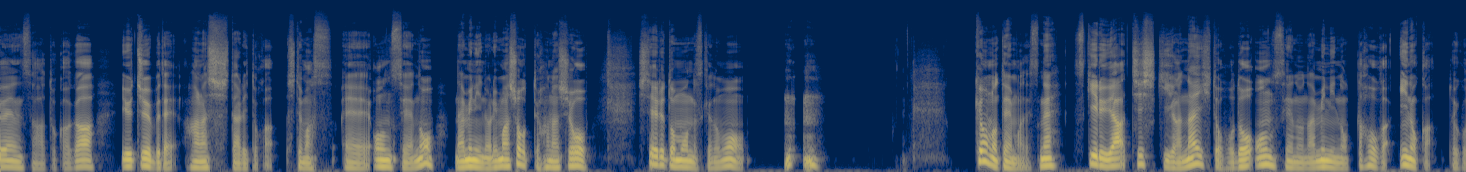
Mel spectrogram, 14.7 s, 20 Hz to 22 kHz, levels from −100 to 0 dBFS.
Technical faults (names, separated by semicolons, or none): none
